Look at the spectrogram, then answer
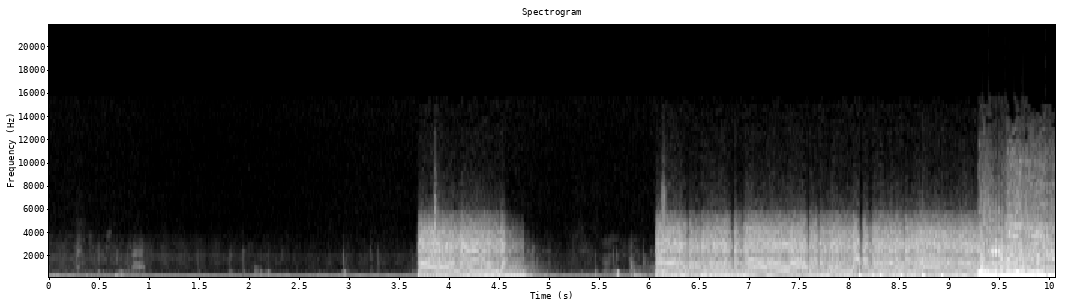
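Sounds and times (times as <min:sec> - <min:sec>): mains hum: 0:00.0 - 0:10.0.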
